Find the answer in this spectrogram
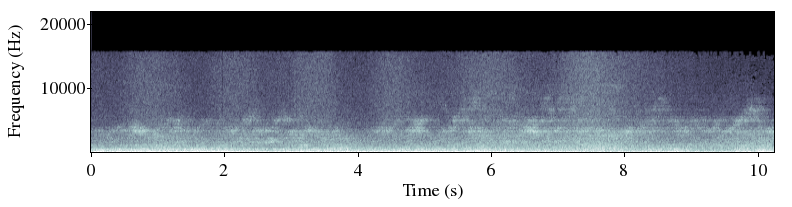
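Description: Steady low rumbling drone of a spaceship engine sound effect, even and unbroken.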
